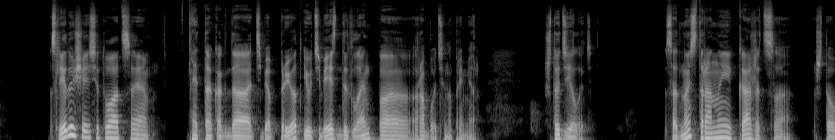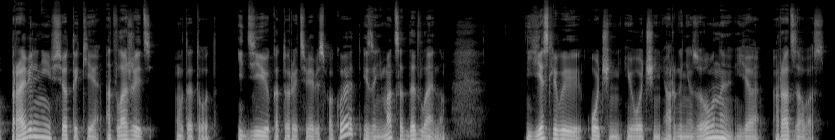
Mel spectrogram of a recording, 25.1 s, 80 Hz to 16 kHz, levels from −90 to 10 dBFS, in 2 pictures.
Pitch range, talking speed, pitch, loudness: 90-120 Hz, 110 wpm, 100 Hz, -24 LUFS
